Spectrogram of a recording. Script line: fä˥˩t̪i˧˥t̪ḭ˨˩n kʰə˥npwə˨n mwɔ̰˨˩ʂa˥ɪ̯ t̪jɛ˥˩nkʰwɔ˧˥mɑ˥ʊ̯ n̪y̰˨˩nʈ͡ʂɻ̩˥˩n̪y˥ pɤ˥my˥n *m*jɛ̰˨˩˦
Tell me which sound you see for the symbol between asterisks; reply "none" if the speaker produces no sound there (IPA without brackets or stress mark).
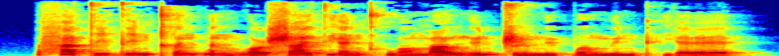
pʰ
